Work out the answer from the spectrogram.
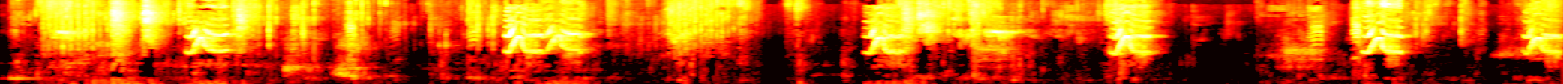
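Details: A captive zebra finch bathing in summer in Pondicherry gives short, nasal, trumpet-like calls in quick irregular bursts.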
